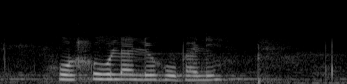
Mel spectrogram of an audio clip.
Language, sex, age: Southern Sotho, female, 35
